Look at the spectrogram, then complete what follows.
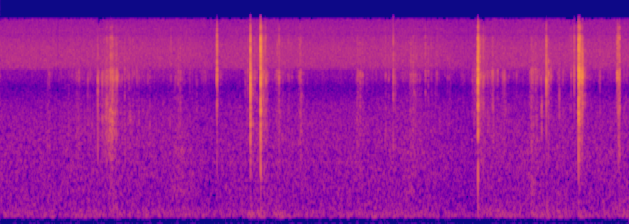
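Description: Thin dry twigs snapping as they are broken by hand and laid as kindling for a campfire. There are several separate sharp snaps, a couple in quick succession, with quiet handling between them.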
